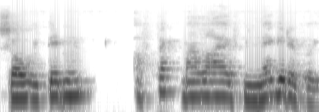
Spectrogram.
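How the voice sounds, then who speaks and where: The voice has a dark, mellow tone and a New York accent, moving at a fairly slow pace. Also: man. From New York City (Bronx, Brooklyn). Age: 70s. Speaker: interviewee living with multiple sclerosis. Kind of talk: interview. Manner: halting, with fillers and repetitions.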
